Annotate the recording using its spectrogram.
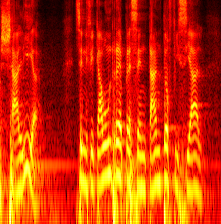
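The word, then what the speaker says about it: שליחא: Había una palabra en arameo, que algo así que se pronuncia como shalía, significaba un representante oficial.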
